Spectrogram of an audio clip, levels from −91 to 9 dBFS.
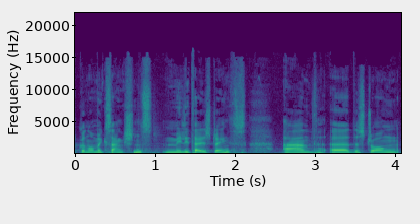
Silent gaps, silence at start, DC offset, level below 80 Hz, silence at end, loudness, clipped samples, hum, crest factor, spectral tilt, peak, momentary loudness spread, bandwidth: none; 0.05 s; under 0.1%; -56 dBFS; 0.05 s; -27 LUFS; under 0.1%; none; 18 dB; -5.5 dB/octave; -8 dBFS; 9 LU; 16 kHz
